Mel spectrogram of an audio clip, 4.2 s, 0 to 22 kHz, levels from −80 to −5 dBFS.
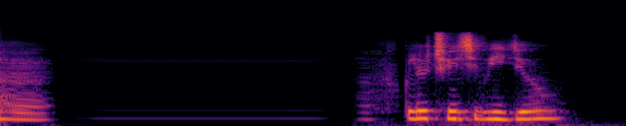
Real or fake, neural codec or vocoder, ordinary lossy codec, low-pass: fake; codec, 16 kHz, about 1 kbps, DyCAST, with the encoder's durations; none; none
